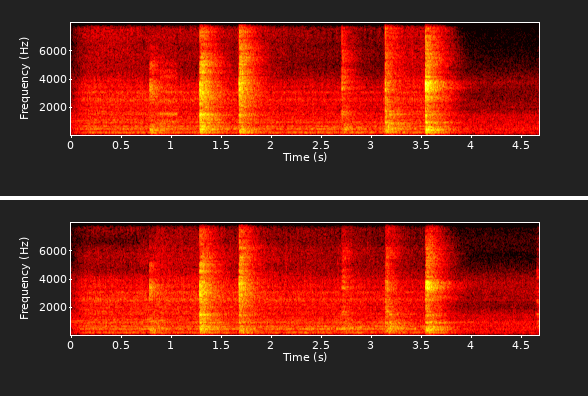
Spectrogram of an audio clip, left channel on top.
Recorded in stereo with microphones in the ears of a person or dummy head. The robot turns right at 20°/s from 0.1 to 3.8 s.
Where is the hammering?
15° right (ahead or behind), 0.7 m; by 3.7 s 35° left (ahead or behind), 0.7 m.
